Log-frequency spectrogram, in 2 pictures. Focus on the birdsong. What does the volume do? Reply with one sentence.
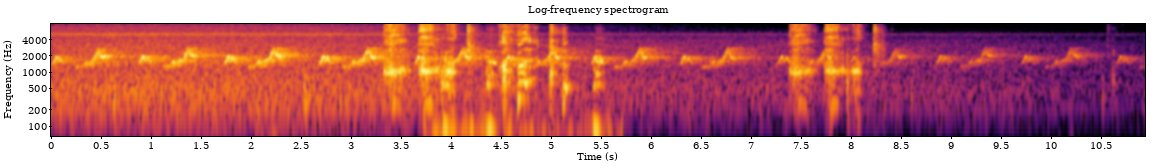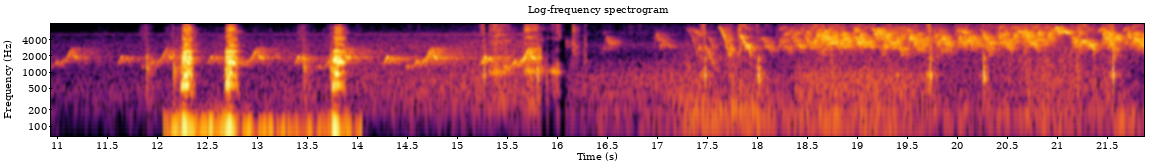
The loudness of the birdsong goes down, then up.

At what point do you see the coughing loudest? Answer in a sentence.
The volume of the coughing peaks at 4 seconds.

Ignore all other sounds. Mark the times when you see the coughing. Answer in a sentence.
You can hear the coughing from 3.3 to 5.2 s, from 7.3 to 8.3 s and from 15.3 to 16.2 s.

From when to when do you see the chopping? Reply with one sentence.
You can hear the chopping from 10.6 to 11.1 s, from 11.8 to 12.2 s and from 13.4 to 21.6 s.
